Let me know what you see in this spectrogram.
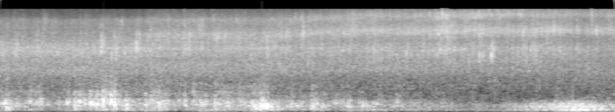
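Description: Heavy rain falling steadily in a storm, with a low rumble underneath that swells about three seconds in and again near the end.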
